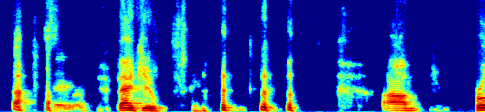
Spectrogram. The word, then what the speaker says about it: Sabre: Dear Butter notification, Michael Sabre, is it pronounced Sabra? Something else. All right, you're originally from Tiverton. How should we pronounce it? Sabra.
